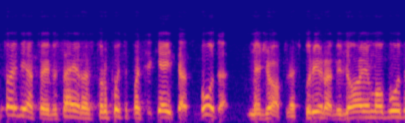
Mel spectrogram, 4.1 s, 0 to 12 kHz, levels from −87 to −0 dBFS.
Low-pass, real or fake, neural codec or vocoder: 10.8 kHz; fake; vocoder, 44.1 kHz, 128 mel bands, Pupu-Vocoder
